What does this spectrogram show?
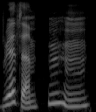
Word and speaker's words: rhythm: And if I say I've got rhythm, hmm, hmm, hmm, hmm, you can feel the pulse, and rhythm, is two pulses. So it's truly two syllables.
